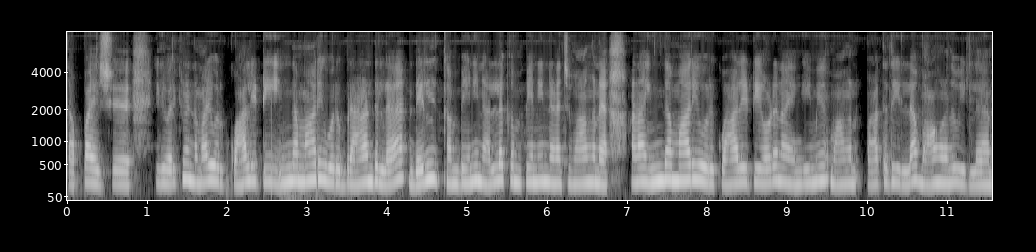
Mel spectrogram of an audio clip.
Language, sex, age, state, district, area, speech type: Tamil, female, 18-30, Tamil Nadu, Pudukkottai, rural, spontaneous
